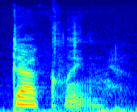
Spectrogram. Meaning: 1. A young duck 2. A young duck.: A young female duck
- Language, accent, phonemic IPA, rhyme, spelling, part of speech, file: English, US, /ˈdʌklɪŋ/, -ʌklɪŋ, duckling, noun, En-us-duckling.ogg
